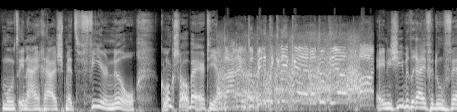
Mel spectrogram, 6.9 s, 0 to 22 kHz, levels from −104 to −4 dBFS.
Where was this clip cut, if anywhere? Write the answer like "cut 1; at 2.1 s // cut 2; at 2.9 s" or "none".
cut 1; at 3.2 s // cut 2; at 5.6 s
